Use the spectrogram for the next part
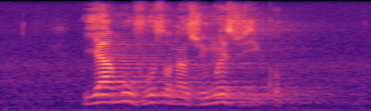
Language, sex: Venda, male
